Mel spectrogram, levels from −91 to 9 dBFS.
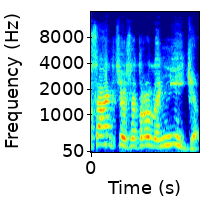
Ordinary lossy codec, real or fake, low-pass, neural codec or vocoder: Opus, 64 kbps; fake; 14.4 kHz; vocoder, 44.1 kHz, 128 mel bands every 512 samples, BigVGAN v2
